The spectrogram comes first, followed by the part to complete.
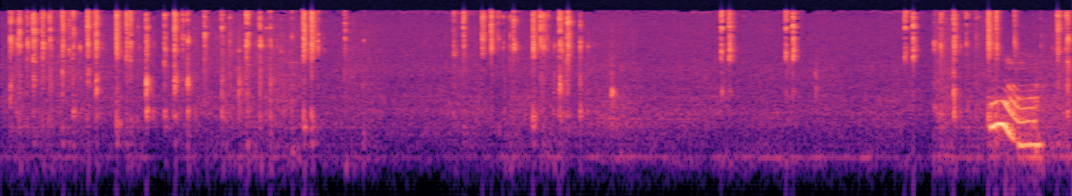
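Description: Typing on a slim white Apple keyboard: runs of quick key clicks broken by short pauses, over a faint steady hum. Right at the end a cat starts a loud meow that falls in pitch.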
